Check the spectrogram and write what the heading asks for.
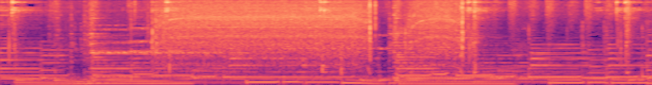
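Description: Handheld rotary tool running for about two seconds near the middle, working a small piece of popsicle stick, over background music.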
